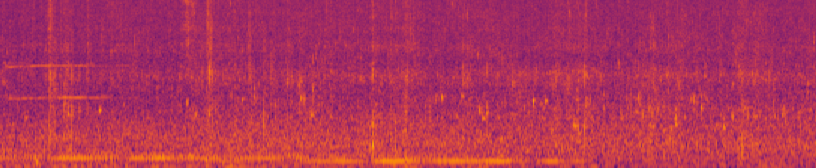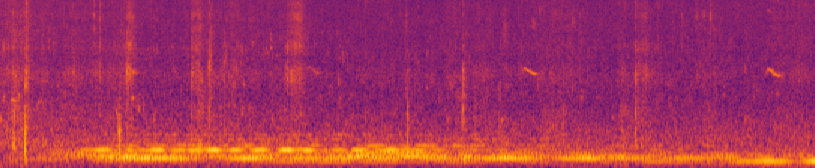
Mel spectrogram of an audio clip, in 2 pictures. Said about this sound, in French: À l'abri du vent, au bord de la piste, enneigé, à moitié gelé, s'écoule ce petit ruisselet.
